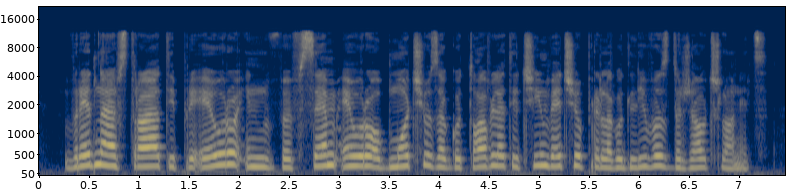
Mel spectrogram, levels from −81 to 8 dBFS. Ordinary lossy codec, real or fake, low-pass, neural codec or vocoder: none; real; none; none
